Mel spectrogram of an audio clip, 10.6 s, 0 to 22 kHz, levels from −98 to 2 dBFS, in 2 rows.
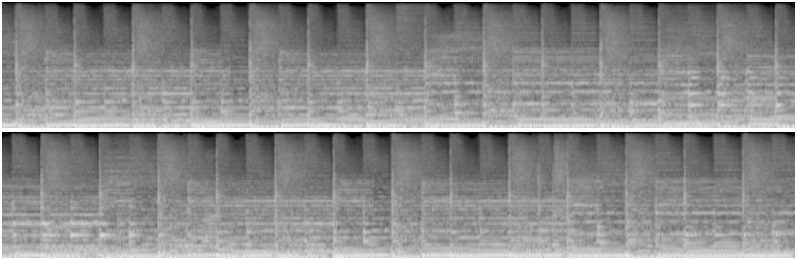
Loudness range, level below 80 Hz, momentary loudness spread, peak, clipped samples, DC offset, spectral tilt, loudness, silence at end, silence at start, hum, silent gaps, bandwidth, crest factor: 1 LU; -16 dBFS; 1 LU; -4 dBFS; under 0.1%; under 0.1%; -5.5 dB/octave; -14 LUFS; 0 s; 0 s; none; none; over 20 kHz; 10 dB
